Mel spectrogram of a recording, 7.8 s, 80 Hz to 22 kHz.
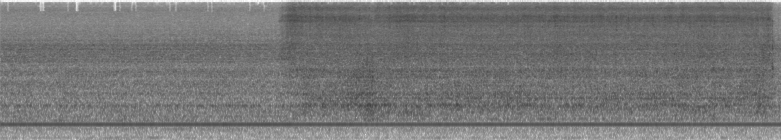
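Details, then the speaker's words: Biltema BDS915 bench band and disc sander after replacing the faulty magnetic no-volt release switch, on mains power: smooth, constant motor hum at one steady pitch with no rattles or surging; runs stably as it should. "Máy chà nhám sẽ khởi động và chạy ổn định."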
